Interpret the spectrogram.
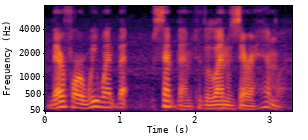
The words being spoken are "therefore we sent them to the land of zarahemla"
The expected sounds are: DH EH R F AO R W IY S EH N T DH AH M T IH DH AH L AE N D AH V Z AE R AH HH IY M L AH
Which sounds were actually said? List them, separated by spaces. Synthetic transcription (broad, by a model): DH EH R F AO R W IY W EH N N DH AH M T IH DH AH L AE N D AH V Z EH R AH HH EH M L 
